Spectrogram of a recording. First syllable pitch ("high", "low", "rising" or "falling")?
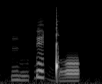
low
